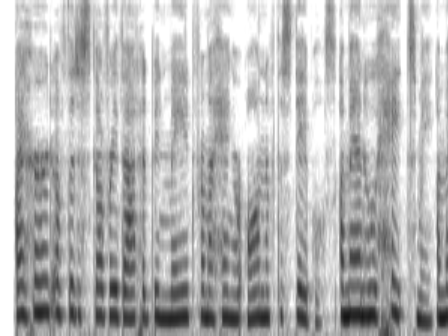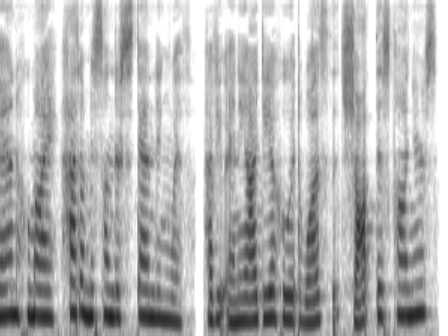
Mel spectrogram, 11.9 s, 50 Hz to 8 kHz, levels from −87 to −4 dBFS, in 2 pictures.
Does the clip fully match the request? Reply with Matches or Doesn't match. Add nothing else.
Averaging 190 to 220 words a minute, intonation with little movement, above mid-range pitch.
Matches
